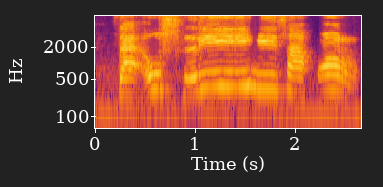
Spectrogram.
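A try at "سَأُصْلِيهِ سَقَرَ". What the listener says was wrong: Nah, hi-nya pendek ya. Sa'uslihi saqor.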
